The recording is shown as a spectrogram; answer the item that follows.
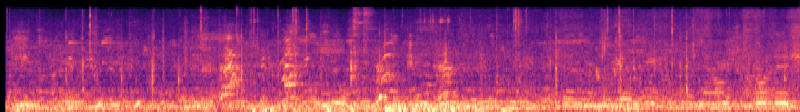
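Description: A dog barking a few times over the overlapping chatter of people.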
